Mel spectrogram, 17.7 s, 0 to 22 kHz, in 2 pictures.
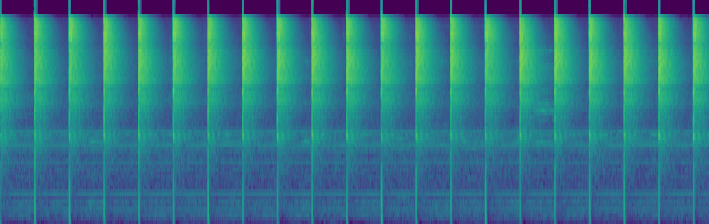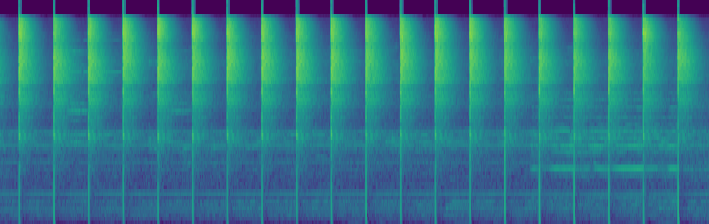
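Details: Permanent tattoo being removed with a Q-switched laser: sharp, regular snapping clicks about 46 a minute over a faint steady hum, the laser pulses.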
